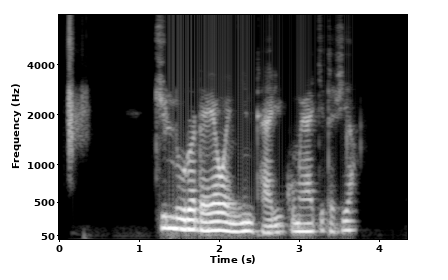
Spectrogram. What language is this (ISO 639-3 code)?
hau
